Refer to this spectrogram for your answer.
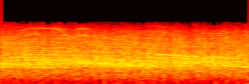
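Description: A large crowd roars with steady applause and cheering, a dense, continuous wall of clapping and shouting that holds at the same loud level throughout.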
